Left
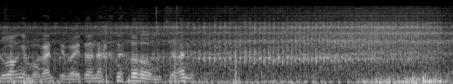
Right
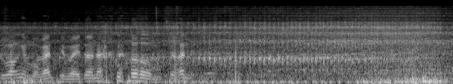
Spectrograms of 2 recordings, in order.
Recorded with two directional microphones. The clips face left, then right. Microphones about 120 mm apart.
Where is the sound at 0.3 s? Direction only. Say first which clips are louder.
Right 1 dB; 5° right (ahead or behind).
